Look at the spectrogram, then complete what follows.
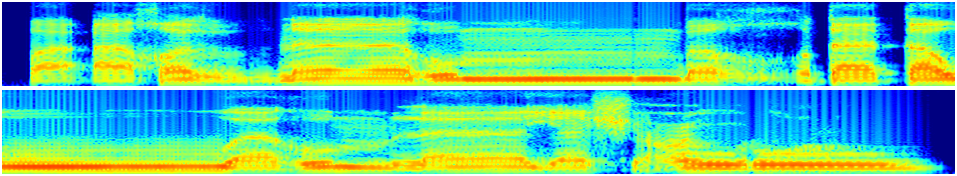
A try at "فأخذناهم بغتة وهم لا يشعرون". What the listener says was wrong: Ohnya tadi kurang alif. Bau tatau. Bau tatau. Nah, coba lagi.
